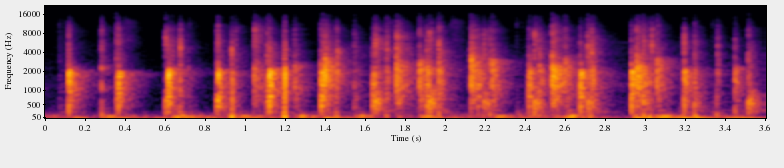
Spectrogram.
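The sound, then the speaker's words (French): A burst of applause for the first edition of the L3L Awards: many hands clapping in a dense, steady patter of sharp, bright claps that continues loudly and evenly throughout, with no voices. “bonjour à tous, c'est la première édition des L3L Awards et je pense que ça peut s'applaudir.”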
